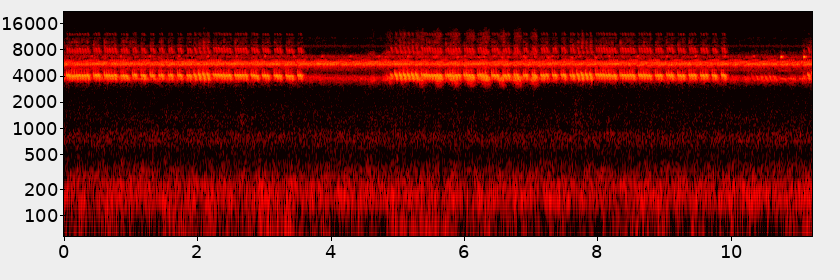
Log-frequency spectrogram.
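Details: Autumn insects in a dense chorus: rapid pulsed chirping in bursts with a short lull, set over a continuous high trill, about three to four pulses a second, faint low background rumble.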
